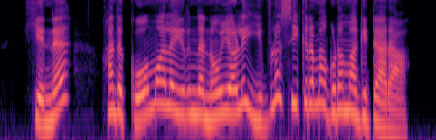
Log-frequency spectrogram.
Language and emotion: Tamil, surprised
